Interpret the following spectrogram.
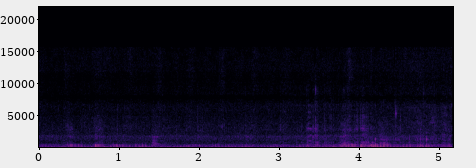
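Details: Cat purring softly indoors: a steady, low rumbling drone runs through the whole stretch, with faint light clicks and rustles above it.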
